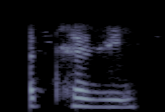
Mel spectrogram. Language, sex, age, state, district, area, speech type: Punjabi, female, 18-30, Punjab, Mohali, rural, conversation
